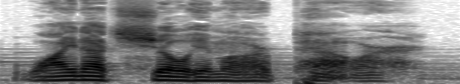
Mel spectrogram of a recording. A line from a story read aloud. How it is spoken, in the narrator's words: Reagan growled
